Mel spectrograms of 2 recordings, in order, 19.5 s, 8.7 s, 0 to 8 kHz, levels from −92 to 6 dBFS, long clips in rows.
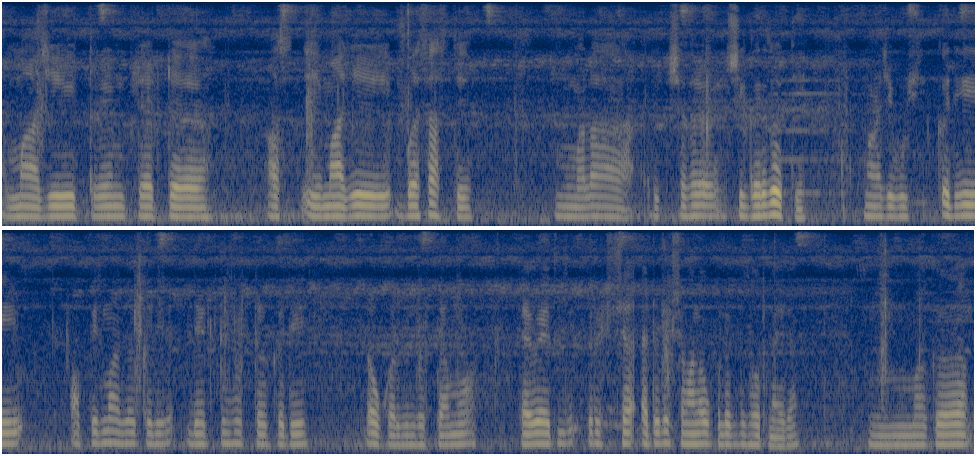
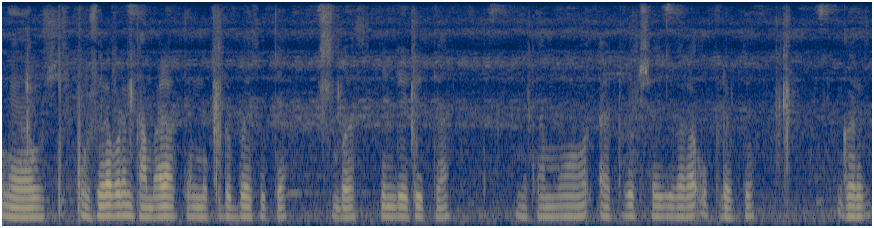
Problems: constant background noise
